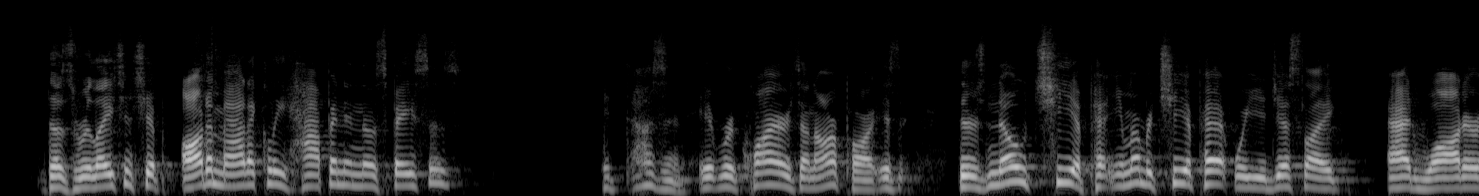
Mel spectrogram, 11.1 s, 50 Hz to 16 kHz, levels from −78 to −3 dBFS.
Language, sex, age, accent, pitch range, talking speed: English, male, 40-59, American, 130-190 Hz, 155 wpm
